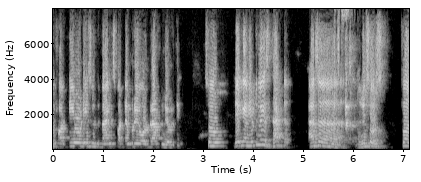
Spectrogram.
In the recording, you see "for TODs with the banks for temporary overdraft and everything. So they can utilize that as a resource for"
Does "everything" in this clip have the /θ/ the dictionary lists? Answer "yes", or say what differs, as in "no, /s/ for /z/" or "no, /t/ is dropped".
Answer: no, /t/ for /θ/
